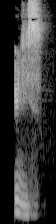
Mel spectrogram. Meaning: 1. Odysseus 2. Ulysses
- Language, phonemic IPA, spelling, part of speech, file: French, /y.lis/, Ulysse, proper noun, LL-Q150 (fra)-Ulysse.wav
